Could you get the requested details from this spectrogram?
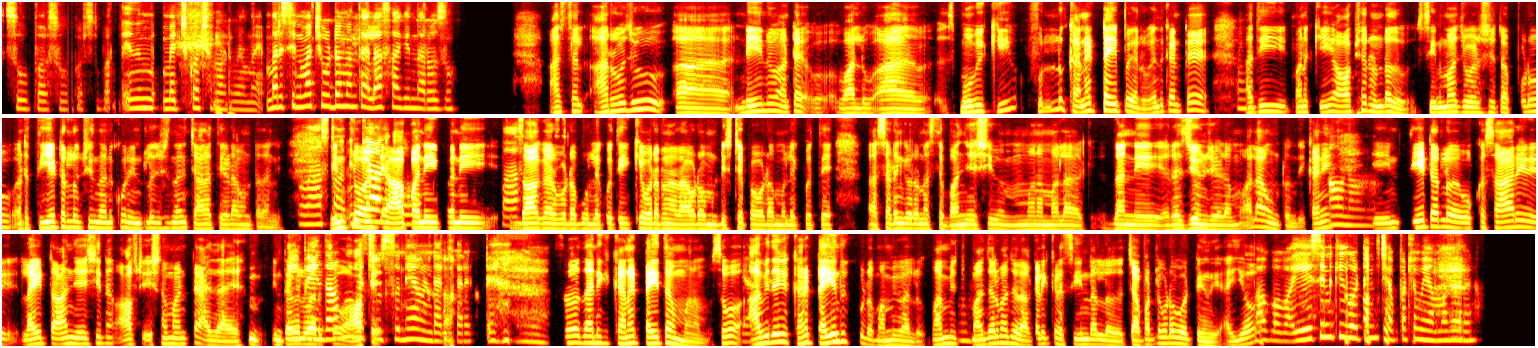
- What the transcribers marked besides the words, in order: in English: "సూపర్. సూపర్. సూపర్. సూపర్"; chuckle; in English: "మూవీకి"; in English: "థియేటర్‌లో"; in English: "డాగ్"; in English: "సడెన్‌గా"; in English: "రెస్యూమ్"; in English: "థియేటర్‌లో"; in English: "లైట్ ఆన్"; in English: "ఆఫ్"; chuckle; in English: "ఇంటర్వల్"; "అయిపోయినంతవరకు" said as "అయిపోయినతరగంగా"; chuckle; in English: "సో"; in English: "కరెక్ట్"; giggle; in English: "సో"; in English: "మమ్మీ"; in English: "మమ్మీ"; in English: "సీన్‌కి"; laugh
- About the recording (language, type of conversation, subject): Telugu, podcast, కుటుంబంతో కలిసి సినిమా చూస్తే మీకు గుర్తొచ్చే జ్ఞాపకాలు ఏవైనా చెప్పగలరా?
